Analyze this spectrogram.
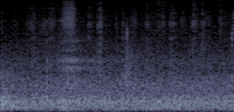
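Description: Faint, continuous scratching of handwriting as a quote is written into a book. The strokes are soft and steady, with no voices.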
